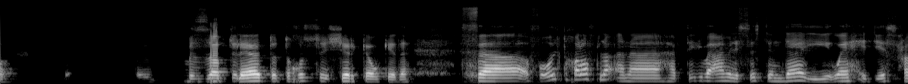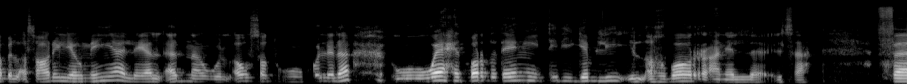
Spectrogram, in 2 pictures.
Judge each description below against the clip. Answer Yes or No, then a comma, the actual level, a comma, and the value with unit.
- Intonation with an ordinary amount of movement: Yes, average, 3.2 semitones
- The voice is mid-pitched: Yes, medium, 150 Hz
